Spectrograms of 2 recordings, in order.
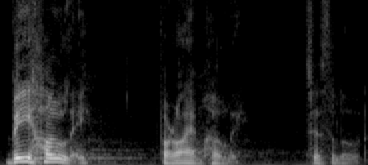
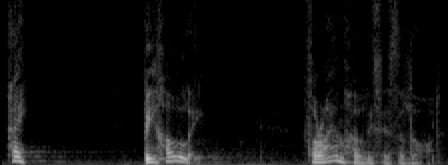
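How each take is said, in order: First: It sounds stern and threatening. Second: It sounds warm and generous.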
